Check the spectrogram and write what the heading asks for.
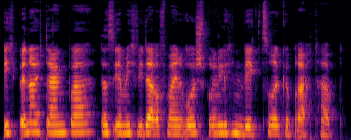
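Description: A woman's voice: mid-range voice, fairly even intonation, brisk, natural voice. A woman voicing a friendly, laid-back male cowboy in an audiobook. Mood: hearty. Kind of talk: audiobook character voice.

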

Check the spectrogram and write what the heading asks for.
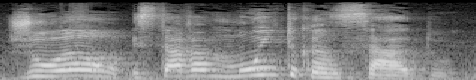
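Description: A woman reading a children's fairy tale aloud in an expressive, unhurried storytelling manner. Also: fairly high pitch, slight background noise.

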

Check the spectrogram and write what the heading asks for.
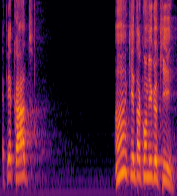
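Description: A Brazilian man preaching a sermon as pastor, emphatic, swinging from hushed lines to near shouts. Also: high-pitched, a little slow. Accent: Brazilian Portuguese. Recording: long hall reverb.

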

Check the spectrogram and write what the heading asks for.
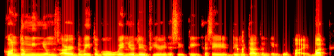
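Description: A man chatting casually as a podcast co-host, halting often to search for words and mixing in English phrases. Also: medium pitch, little pitch movement, darkish tone, no echo. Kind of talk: casual chat.

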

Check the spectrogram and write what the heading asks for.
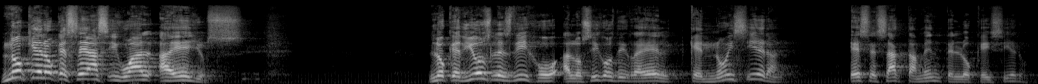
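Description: A man preaching an emphatic sermon in church, often calling his listeners brother and reading scripture aloud with slow stress. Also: sits high, lively intonation, pushed and bright. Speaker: pastor.

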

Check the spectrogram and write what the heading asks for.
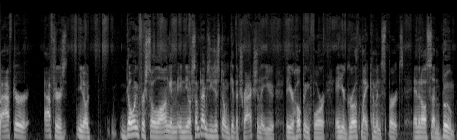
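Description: A man's voice: on the low side, darkish tone, dry recording, studio quality. A man in his late thirties talking through a casual solo podcast, rambling with frequent restarts and fillers while recovering from feeling unwell. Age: 30s. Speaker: podcast host.

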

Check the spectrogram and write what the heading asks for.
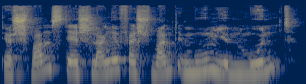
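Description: A woman's voice: on the high side, slow, mellow. A German-speaking woman reading a novel aloud casually, often stumbling and restarting words with chatty asides. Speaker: reader of a book aloud.

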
